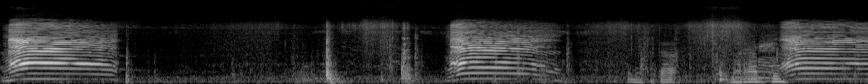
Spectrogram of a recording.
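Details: Garut sheep bleating while a ewe gives birth to triplets: three loud, wavering, harmonic-rich bleats about a second each, spread across the stretch, with a man talking quietly between them.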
